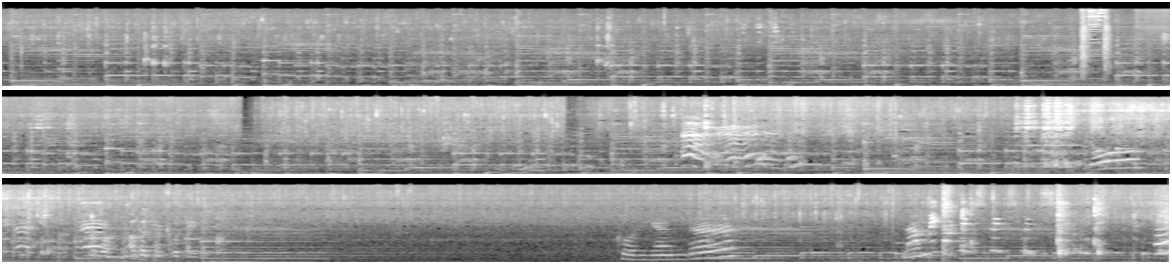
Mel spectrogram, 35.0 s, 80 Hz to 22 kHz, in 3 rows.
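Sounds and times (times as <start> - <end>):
metal spoon stirring in pot: 0.0 - 25.6, 31.3 - 35.0
background music: 0.0 - 27.6, 29.6 - 35.0
vegetables sizzling in oil: 0.0 - 35.0.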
